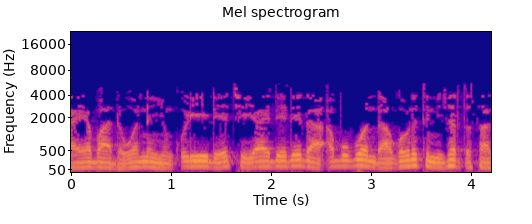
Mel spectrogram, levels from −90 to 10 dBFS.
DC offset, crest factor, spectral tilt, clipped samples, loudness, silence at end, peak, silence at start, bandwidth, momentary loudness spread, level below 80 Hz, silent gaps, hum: under 0.1%; 14 dB; -7 dB/octave; under 0.1%; -20 LUFS; 0 s; -4 dBFS; 0 s; 5.8 kHz; 3 LU; -46 dBFS; none; none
